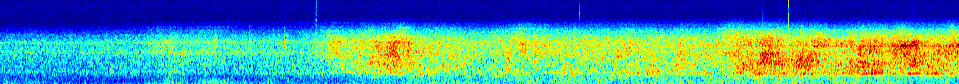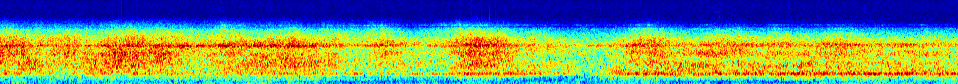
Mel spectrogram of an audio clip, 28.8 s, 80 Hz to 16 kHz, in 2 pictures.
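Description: Airbus A400M's four Europrop TP400 turboprop engines running at taxi power: a steady propeller drone with a held whining tone, growing louder over the first ten seconds or so as the aircraft comes nearer, then staying loud.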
